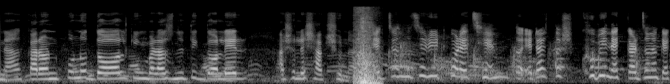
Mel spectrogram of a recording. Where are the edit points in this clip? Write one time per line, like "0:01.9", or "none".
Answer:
0:03.6

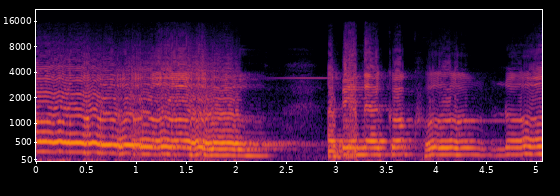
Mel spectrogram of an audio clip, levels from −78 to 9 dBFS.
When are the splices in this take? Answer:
0:02.9

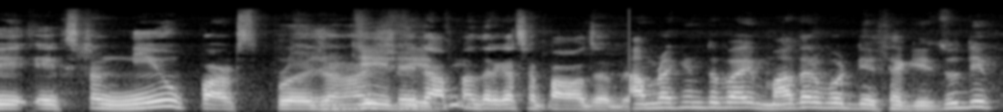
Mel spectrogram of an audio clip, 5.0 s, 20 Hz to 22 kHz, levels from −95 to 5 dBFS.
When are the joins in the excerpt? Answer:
0:03.1

